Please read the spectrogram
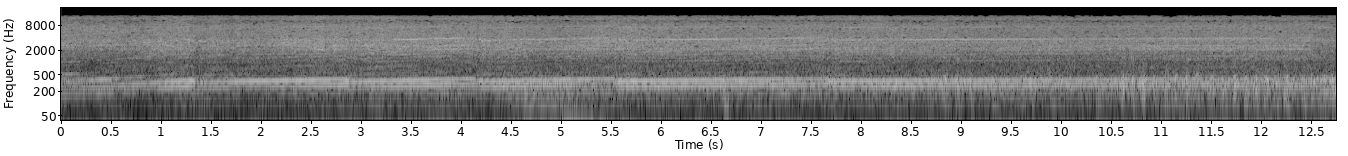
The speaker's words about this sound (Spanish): os voy a poner comparado el motor Ferrari de Sebastián Vettel.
